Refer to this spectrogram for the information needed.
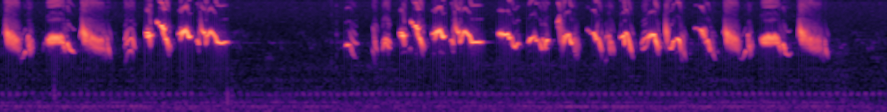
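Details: House Finch song, part of a review of common birds of Saint Joseph and Elkhart County, Indiana: two fast runs of high warbled and buzzy slurred notes, undulating up and down, separated by a pause of nearly a second.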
